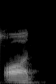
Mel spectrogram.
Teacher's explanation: جب صاد پڑھیں گے تو موٹا بھی پڑھیں گے، اور صاد کے اوپر مد ہے، 5 سیکنڈ کھینچ کے بھی پڑھیں گے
